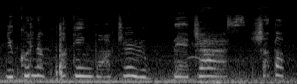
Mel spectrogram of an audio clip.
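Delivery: mock angry yell at a driver; mock road rage. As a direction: fake road rage at the golf cart. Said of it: "Just kidding".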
